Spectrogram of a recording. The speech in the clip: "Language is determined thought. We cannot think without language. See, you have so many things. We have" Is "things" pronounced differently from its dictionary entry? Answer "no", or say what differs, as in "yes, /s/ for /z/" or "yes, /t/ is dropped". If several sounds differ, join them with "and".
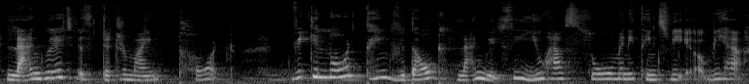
yes, /t/ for /θ/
